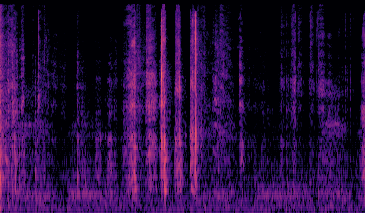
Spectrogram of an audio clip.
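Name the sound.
scissors fussy cutting paper shapes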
